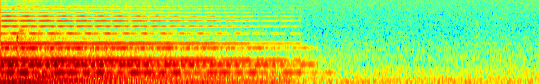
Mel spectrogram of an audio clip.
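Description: Game music plays through a speaker.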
